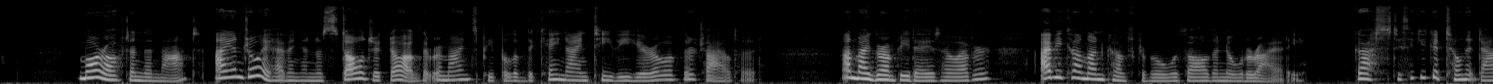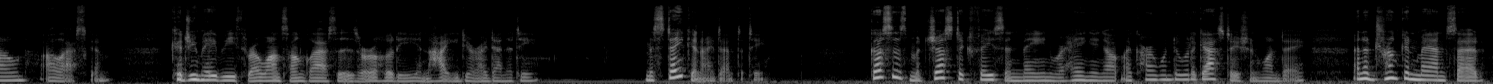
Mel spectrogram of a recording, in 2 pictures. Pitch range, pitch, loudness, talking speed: 150-230 Hz, 180 Hz, -31 LUFS, 165 wpm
